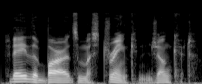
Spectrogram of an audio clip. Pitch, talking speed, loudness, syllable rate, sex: 95 Hz, 205 wpm, -17 LUFS, 4.6 syllables/s, male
